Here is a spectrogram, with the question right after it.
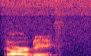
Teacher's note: to me, the T and the D sound exactly the same.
